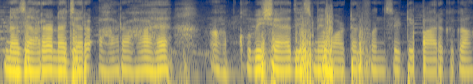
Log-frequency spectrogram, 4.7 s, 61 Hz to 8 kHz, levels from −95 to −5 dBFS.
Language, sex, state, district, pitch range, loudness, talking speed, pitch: Hindi, male, Chhattisgarh, Raipur, 130-140 Hz, -15 LUFS, 175 wpm, 140 Hz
